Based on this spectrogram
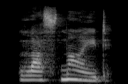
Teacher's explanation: Ví dụ, cụm từ last night có nghĩa là đêm qua, thay vì nói last night nghe chậm và thiếu trôi chảy, chúng ta thường không phát âm phụ âm t ở từ last và nói thành last night. Last night thì dễ hơn, nhanh hơn last night, đặc biệt khi được đặt trong cả câu và khi chúng ta nói nhanh. · Term: lược bỏ âm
